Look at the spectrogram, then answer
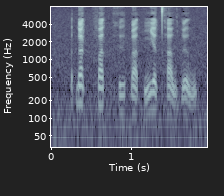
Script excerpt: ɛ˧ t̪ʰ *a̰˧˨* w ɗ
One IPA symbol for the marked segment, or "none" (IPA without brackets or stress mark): a˧˩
